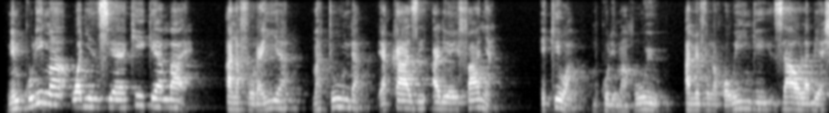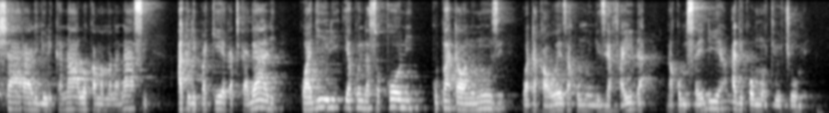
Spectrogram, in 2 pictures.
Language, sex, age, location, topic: Swahili, male, 25-35, Dar es Salaam, agriculture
